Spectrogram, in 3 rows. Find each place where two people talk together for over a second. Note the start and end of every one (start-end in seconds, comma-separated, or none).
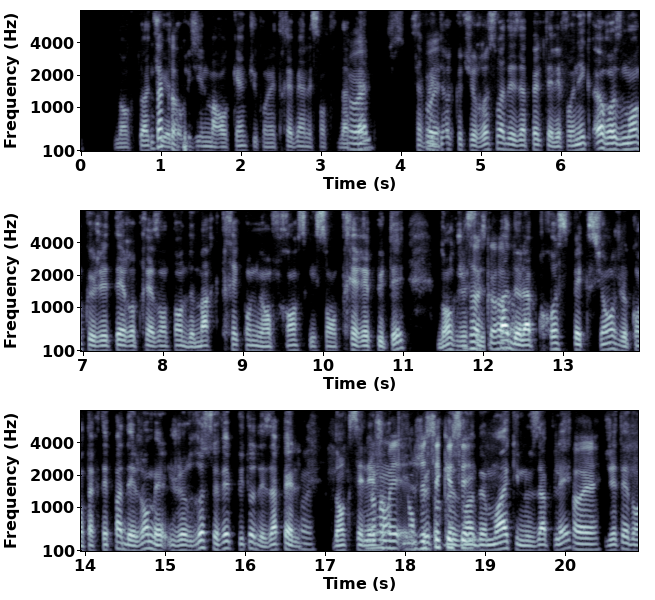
17.5-18.9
